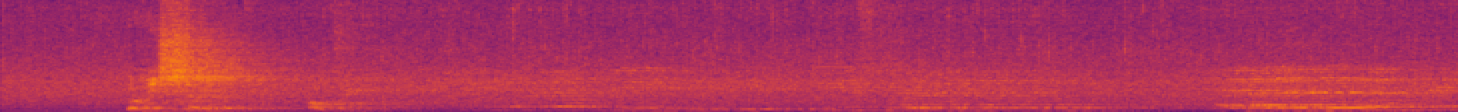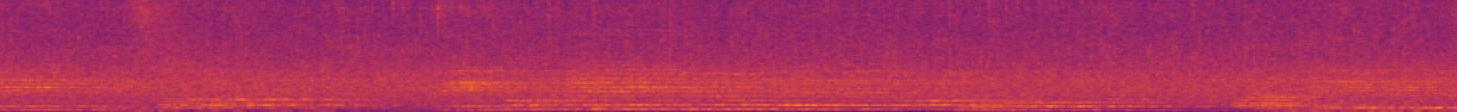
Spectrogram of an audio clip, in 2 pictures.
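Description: A middle-aged man chants through a microphone in an echoing hall.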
